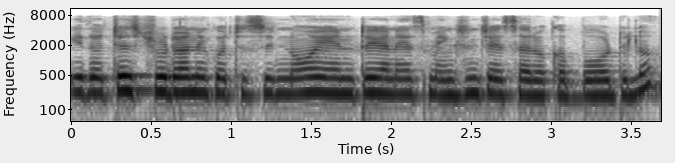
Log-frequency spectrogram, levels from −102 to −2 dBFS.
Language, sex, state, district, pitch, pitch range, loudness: Telugu, female, Andhra Pradesh, Annamaya, 215 Hz, 200-225 Hz, -17 LUFS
